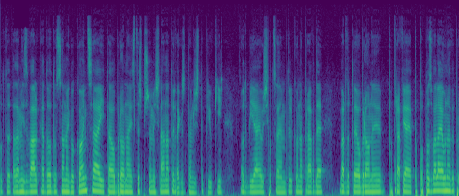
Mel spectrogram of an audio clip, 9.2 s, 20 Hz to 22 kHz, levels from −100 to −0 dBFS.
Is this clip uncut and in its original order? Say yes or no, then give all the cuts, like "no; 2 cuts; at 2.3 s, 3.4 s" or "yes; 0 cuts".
no; 4 cuts; at 3.5 s, 5.3 s, 5.7 s, 7.0 s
